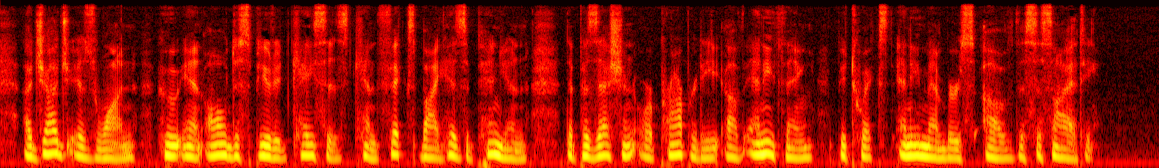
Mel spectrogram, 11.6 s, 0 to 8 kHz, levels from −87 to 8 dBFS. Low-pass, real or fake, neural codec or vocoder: 7.2 kHz; real; none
